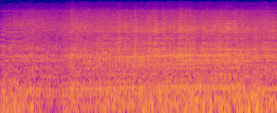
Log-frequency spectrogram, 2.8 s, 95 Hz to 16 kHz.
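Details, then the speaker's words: Kawasaki ER6f Ninja 650R riding and accelerating with a loud, raw exhaust roar and a buzzy rattle, the exhaust cracked and come away from the silencer; down pipes and silencer to be replaced. "And yeah, just like trying to accelerate, and just loads of noise. You can hear the silencer rattling as well."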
